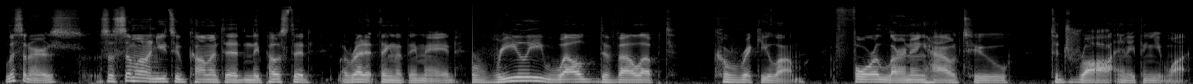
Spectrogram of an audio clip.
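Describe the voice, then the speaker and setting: A man talking relaxed on a podcast, explaining something he came across. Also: on the low side, a little slow, no echo, clean studio sound. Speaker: podcast host. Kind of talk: podcast conversation.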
